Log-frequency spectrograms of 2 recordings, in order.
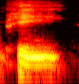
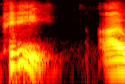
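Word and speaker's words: π: if we were Greek, if we were speaking Greek right now, when I pronounce this letter, it would sound like P. I wouldn't pronounce it pi in Greek. I would look at this letter and call it P.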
